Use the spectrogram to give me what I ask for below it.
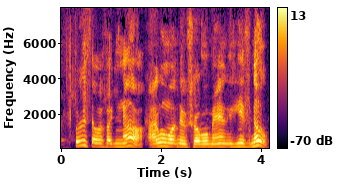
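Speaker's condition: Cerebral palsy, hemiplegia

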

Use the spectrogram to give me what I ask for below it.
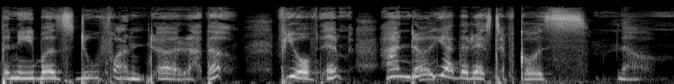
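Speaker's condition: Tracheostomy, vocal cords permanently constricted from smoke inhalation; Carlton Towers fire Bangalore, 12 years ago, multiple failed surgeries; must block tube hole with finger to be audible, former voice lost, voice called unforgettable

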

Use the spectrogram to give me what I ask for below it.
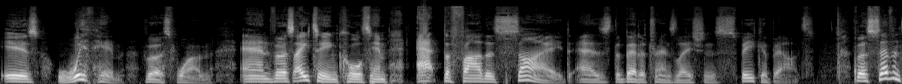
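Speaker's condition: No condition

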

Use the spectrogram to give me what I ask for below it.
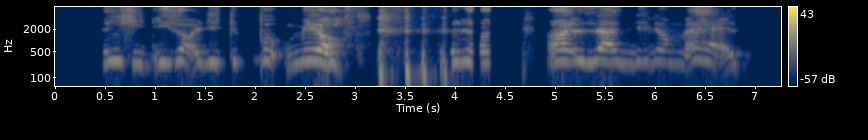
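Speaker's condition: Cerebral palsy; physio

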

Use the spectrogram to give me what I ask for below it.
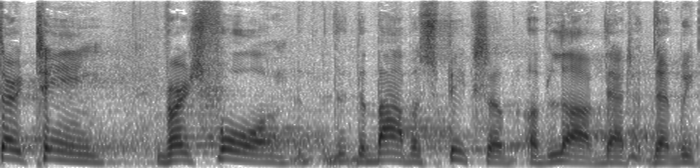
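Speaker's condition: No condition

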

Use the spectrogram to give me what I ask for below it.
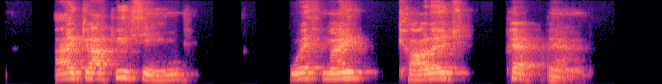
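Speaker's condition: Down syndrome

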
